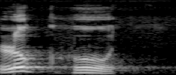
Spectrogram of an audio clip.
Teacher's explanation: kafnya dimatikan dibaca lukhu. Tapi tidak boleh dikolkolah, dipantulkan suaranya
